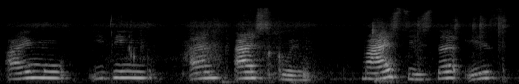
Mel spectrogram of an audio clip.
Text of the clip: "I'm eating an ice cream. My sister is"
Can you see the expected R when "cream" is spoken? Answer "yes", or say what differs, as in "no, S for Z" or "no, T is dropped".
no, R is dropped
